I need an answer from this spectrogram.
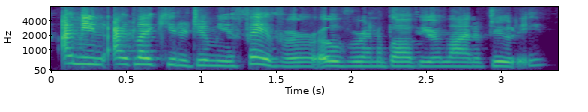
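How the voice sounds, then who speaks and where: High-voiced wisecracking Maisie, played by a woman. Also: fast talker, no echo, close to an everyday voice. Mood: teasing. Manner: sassy, slangy delivery. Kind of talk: old-time radio comedy acting. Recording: dull lo-fi close dry recording.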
